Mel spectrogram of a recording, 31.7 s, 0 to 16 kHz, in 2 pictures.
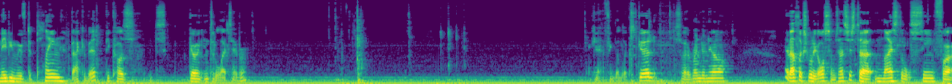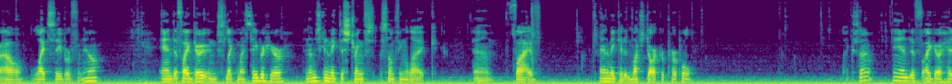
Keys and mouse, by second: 1.6 KP_7, 3.3 g, 5.9 KP_0, 7.4 g, 10.5 a, 11.4 shift+z, 14.2 z, 14.3 z, 16.6 g, 25.9-29.2 drag, 31.6-31.7 drag.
